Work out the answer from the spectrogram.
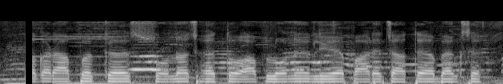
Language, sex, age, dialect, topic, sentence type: Maithili, male, 25-30, Angika, banking, question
